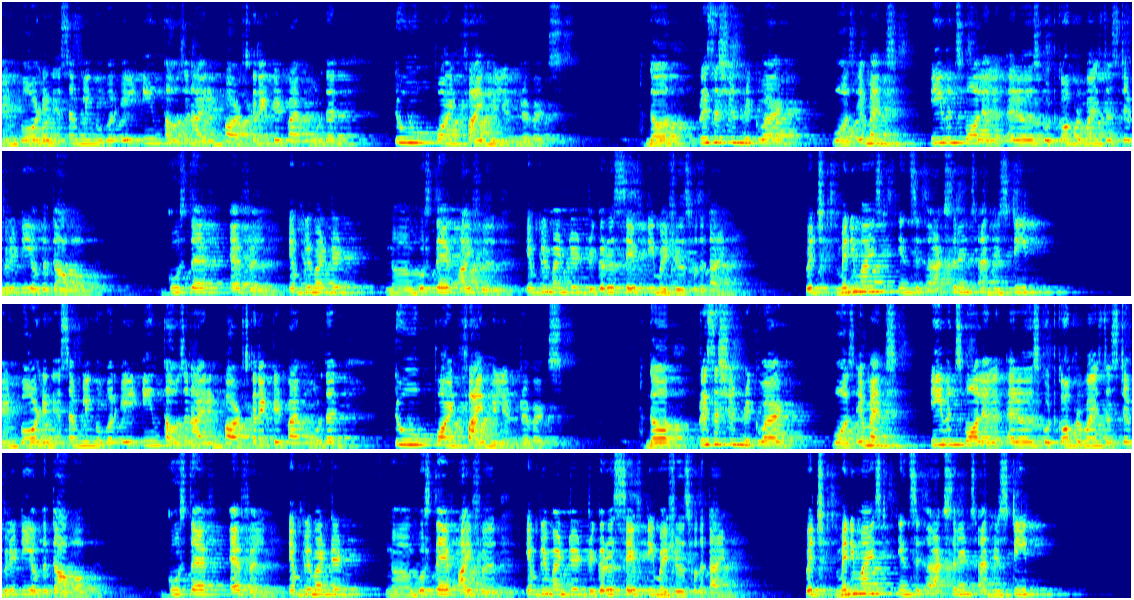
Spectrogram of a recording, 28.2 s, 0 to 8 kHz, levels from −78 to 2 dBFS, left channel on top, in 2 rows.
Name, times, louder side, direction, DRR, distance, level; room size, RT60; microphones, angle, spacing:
voice 1, 0.0-4.3 4.9-7.0 8.0-8.4 8.7-9.8 10.4-11.2 11.6-15.2 16.2-17.4 17.7-18.5 18.9-20.3 20.7-23.3 24.2-26.9, right 2 dB, 35° right, 2 dB, 3.1 m, -23 dB
27.0 x 25.5 x 3.8 m, 0.94 s
head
